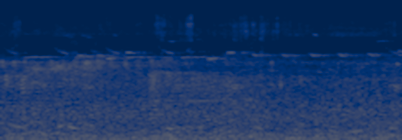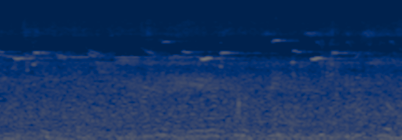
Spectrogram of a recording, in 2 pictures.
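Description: Faint background hiss with small birds chirping now and then in the distance, and a couple of soft bumps near the end.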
